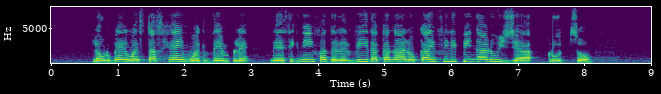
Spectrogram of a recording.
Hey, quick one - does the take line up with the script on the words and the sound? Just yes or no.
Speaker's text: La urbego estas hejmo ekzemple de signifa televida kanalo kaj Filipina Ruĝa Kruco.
yes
